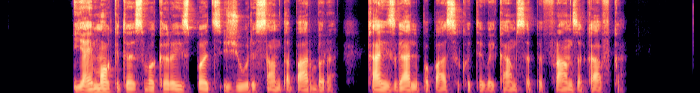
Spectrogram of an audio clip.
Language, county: Lithuanian, Vilnius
